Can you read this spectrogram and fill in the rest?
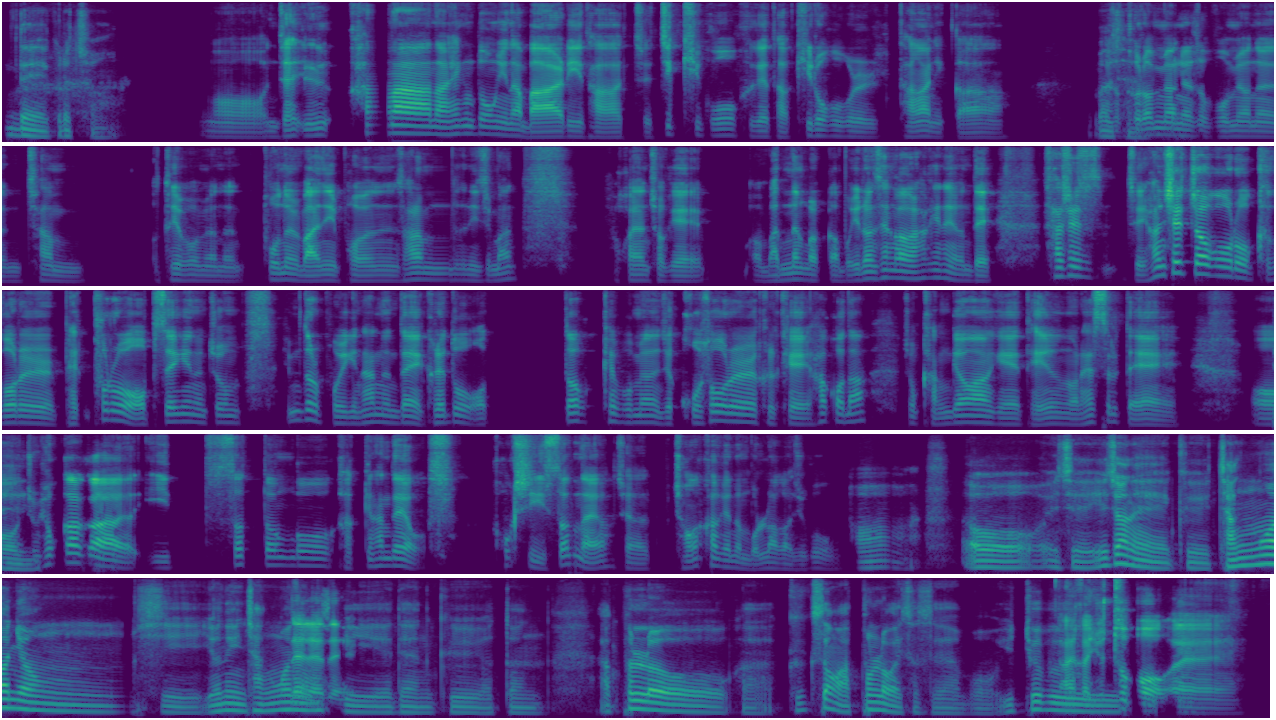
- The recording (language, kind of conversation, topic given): Korean, unstructured, 사이버 괴롭힘에 어떻게 대처하는 것이 좋을까요?
- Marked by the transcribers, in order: teeth sucking; teeth sucking; teeth sucking; other background noise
